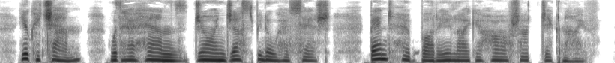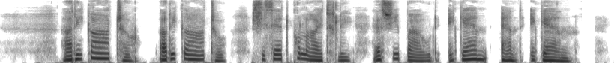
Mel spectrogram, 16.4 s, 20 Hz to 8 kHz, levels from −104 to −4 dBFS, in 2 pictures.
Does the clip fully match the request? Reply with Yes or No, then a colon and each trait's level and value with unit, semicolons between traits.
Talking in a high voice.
No: medium, 165 Hz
